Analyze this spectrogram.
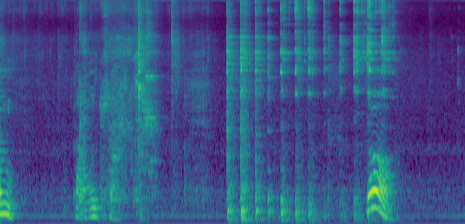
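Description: A whisk clatters and scrapes against a metal pot.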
